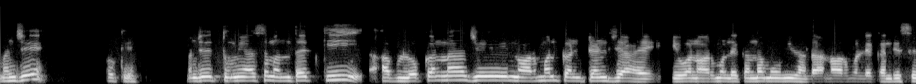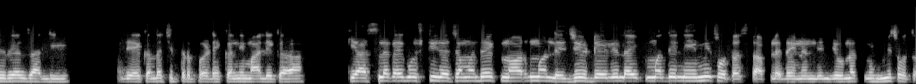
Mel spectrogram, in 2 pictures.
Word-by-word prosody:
म्हणजे 180 +9 +1 0.7
ओके. - - -5 0.5
म्हणजे 175 +4 +2
तुम्ही 170 +2 +2
असं 175 +3 -1
म्हणताय, 170 0 +1
की 200 +3 -1 0.2
अ, 160 - +3
लोकांना 185 +6 +1
जे 190 +2 +4 0.3
नॉर्मल 175 +2 +1
कंटेंट 165 0 -1
जे 155 +1 +1
आहे 135 -3 0 0.2
किंवा 145 +1 +1
नॉर्मल 145 +1 0
एखादा 145 +1 +1
मूव्ही 150 0 +3
झाला, 135 -1 0
नॉर्मल 140 0 -3
एखादी 135 +1 -2
सीरियल 145 +1 +1
झाली. 135 -2 -1 0.6
म्हणजे 140 0 -1
एखादा 140 +2 -1
चित्रपट, 135 -1 -3
एखादी 135 +1 -1
मालिका 135 0 0 0.5
की 160 - +1
असल्या 155 +3 +1
काही 170 0 +1
गोष्टी 170 +1 0
ज्याच्यामध्ये 170 +1 +1
एक 180 - -2
नॉर्मल 165 0 +2
आहे, 140 -1 +1
जे 160 +5 +2
डेली 160 +1 +2
लाईफमध्ये 160 +1 +2
नेहमीच 170 +2 +2
होत 160 -4 0
असतं, 130 - -3
आपल्या - - -2
दैनंदिन 135 0 -1
जीवनात 140 +1 +1
नेहमीच 140 +2 +1
होत 145 -3 -2
155 Hz, 155 wpm, -11 LUFS, 140-170 Hz, 0.7 s, जे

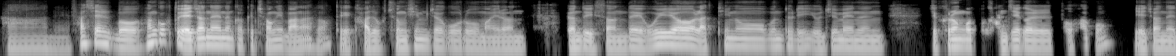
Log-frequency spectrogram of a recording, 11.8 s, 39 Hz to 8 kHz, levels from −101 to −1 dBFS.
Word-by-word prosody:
아 85 +1 -10
네. 75 0 -15
사실 130 - +1
뭐 95 -4 +3
한국도 160 +3 +1
예전에는 110 +3 +7
그렇게 95 -3 -7
정이 95 +2 -2
많아서 80 +1 -2
되게 - - -5
가족 85 0 -1
중심적으로 90 -2 -3
막 80 -1 -5
이런 80 0 -4 0.4
면도 90 +1 +1
있었는데 85 +2 -1
오히려 115 +3 +5
라티노 105 +3 -2
분들이 100 -1 -6
요즘에는 90 +1 -4 0.4
이제 - - -4
그런 100 0 +3
것도 95 0 +2 0.2
간직을 90 0 +1
또 - - -6
하고 110 +3 -7 0.2
예전에 85 0 -2
90 Hz, 335 characters per minute, -26 LUFS, 85-100 Hz, 0.4 s, 예전에는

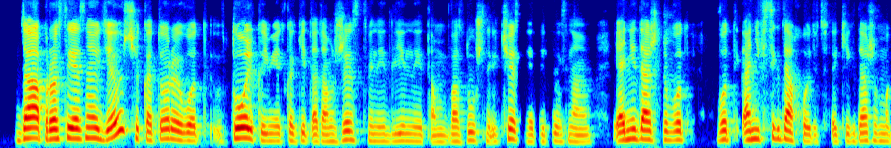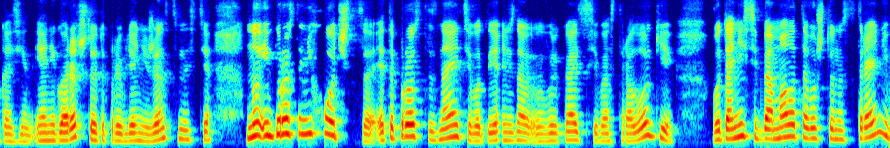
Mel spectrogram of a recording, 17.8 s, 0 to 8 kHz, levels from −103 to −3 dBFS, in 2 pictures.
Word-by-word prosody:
Да. 205 +5 +8
Просто 195 +2 +5
я 200 -1 +8
знаю 210 -1 +2
девочек, 205 - +3
которые 180 +1 +1
вот 160 -1 -2 0.2
только 205 -6 +7
имеют 150 -1 -7
какие-то 150 -2 -5
там 145 0 -4
женственные, 160 -2 -5
длинные, 145 0 -7
там 130 0 -9
воздушные. 145 -1 -6
Честно, 180 -5 -3
я - - -7
таких 140 +1 -10
знаю. 135 -1 -9 0.2
И - - -3
они 190 +4 +5
даже 185 -2 +4
вот 175 0 -2 0.2
вот, 180 +2 0
они 185 +3 +2
всегда 195 -2 +1
ходят 140 -2 -7
в - - -25
таких, 145 +2 -9
даже 160 0 -4
в 150 - -11
магазин. 145 -2 -9
И - - -9
они 160 0 -3
говорят, 165 +8 +2
что 175 - -2
это 165 - -4
проявление 155 -1 -4
женственности. 185 0 -5 0.3
Но 245 +5 +5
им 260 - +4
просто 295 +1 +4
не 300 +1 +2
хочется. 275 - -1
Это 165 +6 -2
просто, 245 -4 +2
знаете, 220 +2 -2
вот 150 0 -5
я 165 - -2
не 165 -1 -8
знаю, 155 -3 -5
увлекаетесь 160 +2 -5
ли - - -7
вы 150 - -5
астрологией. 160 - -3 0.3
Вот 180 +4 -2
они 225 +6 +4
себя 205 -5 +1
мало 225 +5 +2
того, 210 -3 -2
что 205 0 -6
на 185 - -5
настроение 220 - -2
175 Hz, 210 wpm, -21 LUFS, 150-205 Hz, 0.3 s, Да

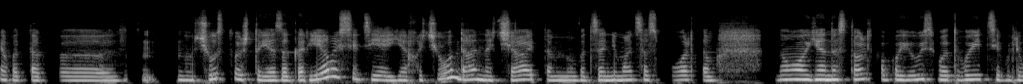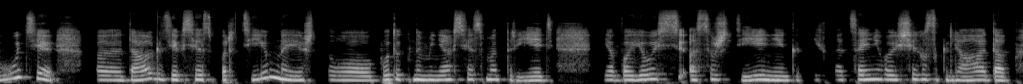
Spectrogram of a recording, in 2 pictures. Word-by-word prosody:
я 215 - 0
вот 190 -1 -6
так, 185 -1 -3
э, 185 -1 -1
з 180 - -10 0.2
м, - - -9 0.2
ну, 200 -1 -1
чувствую, 235 +3 -1
что 220 -2 -1
я 190 0 +3
загорелась 205 - +1
идеей, 210 -5 0
я 190 +1 0
хочу, 230 - 0
да, 220 -3 +2
начать, 210 +2 +1
там, 190 -2 0
вот, 185 -1 -4
заниматься 200 +2 +1
спортом, 200 -2 -5 0.6
но 225 +2 +4
я 220 0 +6
настолько 225 +2 +2
боюсь, 215 +2 0
вот, 205 0 -1
выйти 220 +2 0
в 195 - -6
люди, 240 - +1 0.4
э, 200 -1 0
да, 200 +5 +1
где 220 -3 +1
все 215 +1 +2
спортивные, 220 +2 +1
что 195 -1 -2
будут 220 +1 -2
на 220 - +5
меня 210 0 +3
все 220 +1 0
смотреть. 190 -5 -1 0.5
Я 210 -1 -4
боюсь 215 +4 0
осуждения, 210 -2 +1
каких-то 205 +3 -13
оценивающих 220 +1 +2
взглядов, 195 -3 0
210 Hz, 130 wpm, -23 LUFS, 195-225 Hz, 0.6 s, я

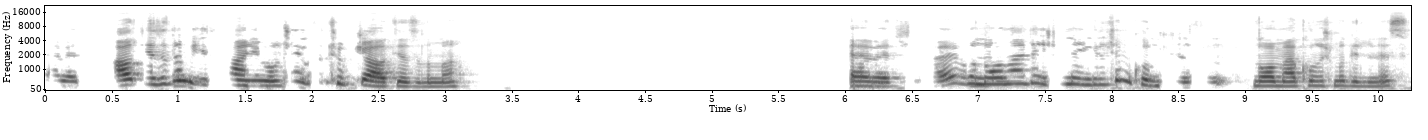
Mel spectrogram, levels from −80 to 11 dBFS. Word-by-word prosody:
Evet. 215 -1 -4 0.2
Alt 255 +2 +7
yazıda 295 +10 +1
mı 440 -3 +6
İspanyolca 235 - 0
yoksa 375 +3 -9
Türkçe 295 -7 +3
altyazılı 195 -2 +3
mı? 190 +1 -5 2.8
Evet, 205 -3 0
süper 450 -7 -3
ama 315 0 -2
normalde 310 +3 +1
eşinle 300 0 -4
İngilizce 275 - -3
mi 435 - 0
konuşuyorsun, 210 - -5 0.2
normal 215 -1 +3
konuşma 225 0 -6
diliniz? 205 +2 -5
235 Hz, 115 wpm, -23 LUFS, 210-300 Hz, 2.8 s, Alt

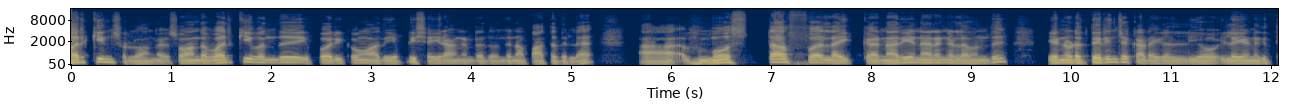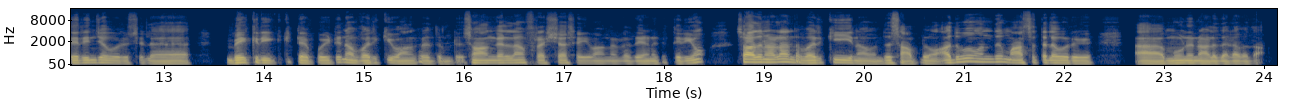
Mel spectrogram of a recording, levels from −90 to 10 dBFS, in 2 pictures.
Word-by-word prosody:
வர்க்கின்னு 135 +3 +4
சொல்லுவாங்க. 95 -1 -3 0.2
ஸோ - - -2
அந்த 110 -1 +3
வர்க்கி 130 +6 +2
வந்து 130 +1 +1 0.2
இப்ப 105 - -12
வரைக்கும் 115 +2 -1
அது 100 - -5
எப்படி 115 +6 -2
செய்கிறாங்கன்றது 105 -2 -2
வந்து 100 +2 -5
நான் 100 0 -6
பார்த்ததில்லை. 95 +1 -2 0.6
அ - - +1 0.7
மோஸ்ட் 130 +3 +2
ஆஃப் 145 - -1 0.3
லைக் 115 +1 0 0.2
நெறைய 125 +5 +3
நேரங்கள்ல 120 -2 +1
வந்து 110 +6 -1 0.6
என்னோட 120 0 +5 0.2
தெரிஞ்ச 145 +4 +4
கடைகள்ல்லியோ, 105 -1 -1
இல்ல 105 0 +1
எனக்கு 105 0 0
தெரிஞ்ச 120 +3 0
ஒரு 100 -1 -3
சில 100 +1 -10 0.8
பேக்கரி 120 -1 +4 0.2
கிட்ட 140 -6 -2
போய்ட்டு 100 +6 -1
நான் 115 -5 0
வர்க்கி 100 +3 -2
வாங்குறது 95 -1 -4
உண்டு. 90 -1 -9
ஸோ - - -1
அங்கெல்லாம் 115 +2 -1
ஃப்ரெஷ்ஷா 105 +1 -3
செய்வாங்கன்றது 100 -1 -6
எனக்கு 95 +4 -6
தெரியும். 115 +9 -1 0.3
ஸோ - - -3
அதனால 140 +2 +3
அந்த 135 - -1
வர்க்கி 110 +4 0 0.2
நான் 95 -1 -4
வந்து 105 +3 -1
சாப்பிடுவோம். 95 +2 -3
அதுவும் 160 +6 -1
வந்து 150 +1 -2
மாசத்தில 115 0 0
ஒரு 100 -1 0 0.6
அ - - +3 0.3
3 105 0 +2
4 95 0 +1
தடவை 95 0 -3
தான். - - -15
110 Hz, 145 wpm, -22 LUFS, 100-120 Hz, 0.8 s, என்னோட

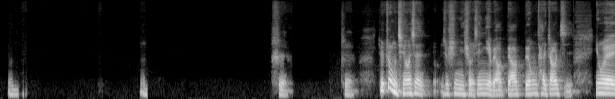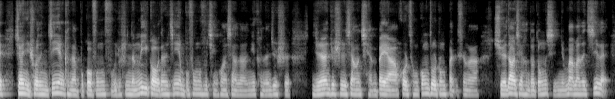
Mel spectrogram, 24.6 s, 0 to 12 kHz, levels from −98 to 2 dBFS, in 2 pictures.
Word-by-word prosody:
嗯。 110 +2 -10 2.3
嗯。 - - -7 2.5
是。 100 -3 -6 1.0
是， 105 -2 -6 0.5
就 - - +2
这 - - -4
种 - - +8
情 135 - +1
况 135 +1 +6
下， 140 +2 +3 0.5
就 130 - -3
是 125 +2 -4
你 125 -2 0
首 115 -3 +2
先 130 +4 -1
你 - - +1
也 115 - +6
不 - - -1
要 110 +1 +4
不 120 - -2
要 115 +1 +5
不 120 +1 -7
用 125 +1 +3
太 130 +1 +1
着 125 +1 +4
急。 125 -8 -8 0.4
因 140 0 +3
为 135 -3 +7 0.2
像 140 +1 +5
你 120 - 0
说 125 +3 +2
的 120 - +1
你 115 -2 -2
经 140 +6 -2
验 145 -2 +3
可 125 -2 -5
能 110 -3 -3
不 - - -10
够 115 - +2
丰 115 +2 -5
富， 120 -1 -9
就 105 - -8
是 110 +2 -9
能 115 +1 -1
力 145 -1 +2
够， 120 -4 +4
但 120 +3 -1
是 120 - -2
经 130 +4 -5
验 130 -3 -2
不 110 - -8
丰 125 +1 -6
富 120 - -7
的 - - -5
情 115 -2 -10
况 110 0 -6
下 110 0 -6
呢， 100 -1 -8
你 105 +1 -8
可 110 +1 -13
能 105 0 -6
就 115 +1 -4
是 110 -2 -9 0.4
你 110 -1 -7
仍 120 +2 +4
然 130 0 +3
就 125 - -1
是 120 -1 -3
像 115 -1 -2
前 105 -2 -8
辈 120 +1 +4
啊， 105 -1 +2
或 125 +4 -1
者 - - -3
从 115 -1 -9
工 135 +3 -2
作 130 -1 +3
中 120 -1 -5
本 - - -7
身 115 -2 -10
啊， 100 -1 -7 0.3
学 115 -2 -1
到 135 +1 +6
一 - - +2
些 125 -1 -2
很 115 -2 -6
多 110 0 -2
东 120 +3 -3
西， 120 -4 -8
你 110 0 -7
慢 120 +2 -1
慢 120 -1 -1
地 120 - -2
积 120 +5 -4
累， - - -3
120 Hz, 230 characters per minute, -20 LUFS, 110-125 Hz, 2.5 s, 种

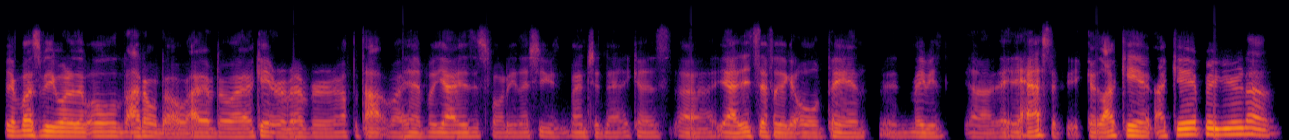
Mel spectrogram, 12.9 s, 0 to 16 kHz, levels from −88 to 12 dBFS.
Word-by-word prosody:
It 125 -3 +2
must 130 -1 +4
be 125 -1 +5
one 115 -1 +5
of 110 - +4
them 110 -1 +2
old 115 -1 0
I 110 0 +2
don't 110 -3 0
know. 95 0 -3
I 100 +2 0
have 105 -1 0
no 100 -1 -2
I 100 0 -1
I - - -3
can't 115 -3 0
remember 100 0 -4
off 105 - -8
the 120 - -14
top 105 -1 -1
of - - -13
my 100 -1 -7
head. 105 -2 -3
But, 105 -1 -4
yeah, 105 -1 +3
it 105 - -1
is 110 0 -9
funny 105 -1 -9
that 105 +1 -8
she 110 -3 -7
mentioned 105 0 -8
that 105 +2 -10
'cause, 105 -3 -9
uh, 105 -2 -6
yeah, 95 - +3
it's 110 +2 0
definitely, 110 -3 0
like, 100 - -2
an - - -6
old 100 -1 -5
pan. 100 -2 -2
And 105 0 -12
maybe, 105 0 -3 0.3
uh, 95 -1 -8
it 100 +2 -5
has 130 +4 +3
to - - -6
be - - -13
'cause 105 -1 -2
I 105 +4 +4
can't 125 -5 +3
I 120 - -1
can't 155 +4 +6
figure 155 0 +6
it 165 - +4
out. 155 -2 +2
105 Hz, 260 wpm, -23 LUFS, 100-115 Hz, 0.3 s, can't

